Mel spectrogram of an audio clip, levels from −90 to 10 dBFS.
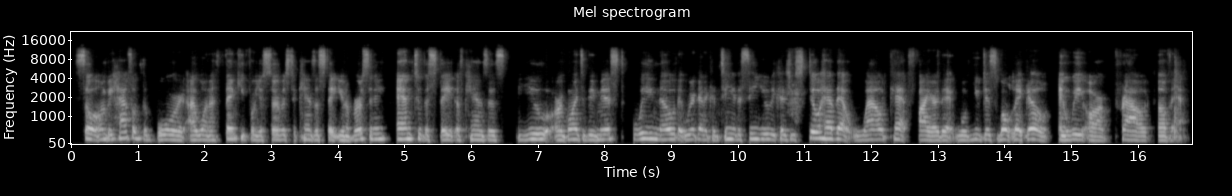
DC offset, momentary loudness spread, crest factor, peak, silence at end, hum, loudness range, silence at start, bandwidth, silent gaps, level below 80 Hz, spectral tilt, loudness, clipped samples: under 0.1%; 7 LU; 16 dB; -6 dBFS; 0.1 s; none; 2 LU; 0.1 s; 12.5 kHz; 6.62-6.66 s; -70 dBFS; -5 dB/octave; -23 LUFS; under 0.1%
